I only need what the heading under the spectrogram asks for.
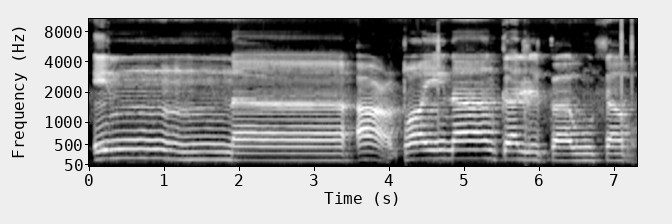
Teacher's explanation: کوثر نہیں پڑھنا ہے، اس لفظ کو کوثر پڑھنا ہے۔ کاف واو زبر کو ہوتا ہے، کو نہیں ہوتا ہے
